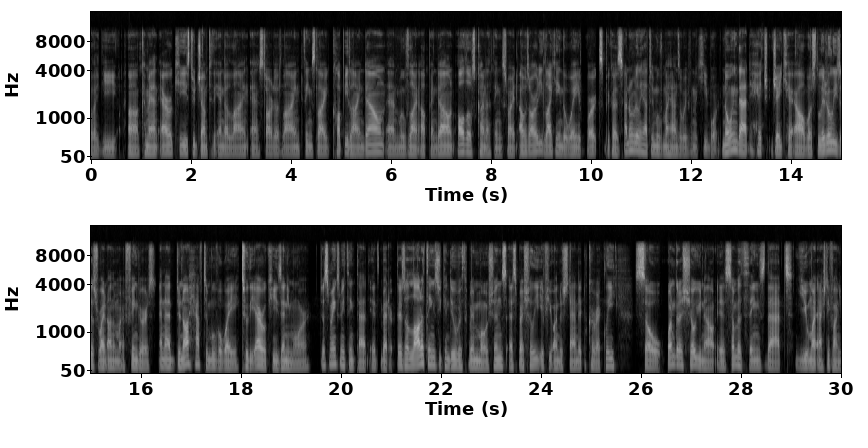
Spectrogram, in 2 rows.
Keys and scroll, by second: 0.0 Down, 0.2 Down, 0.4 Down, 1.1 Down, 3.2 alt+shift+Down, 4.7 super+z, 5.2 Up, 5.4 Up, 6.1 Up, 6.2 Up, 6.4 Up, 6.8 Up, 7.3 super+Right, 8.4 alt+Left, 8.7 alt+Left, 9.2 alt+Right, 10.2 Down, 10.4 Down, 10.7 Left, 10.9 Left, 11.0 Left, 11.2 Left, 11.4 Left, 11.9 alt+Left, 13.0 alt+shift+Down, 13.5 Up, 13.8 Down.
